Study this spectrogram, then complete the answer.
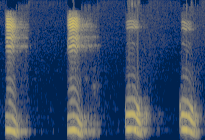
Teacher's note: समृत स्वर में आता है कि हमारा जो मुख है वो लगभग बंद रहता है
